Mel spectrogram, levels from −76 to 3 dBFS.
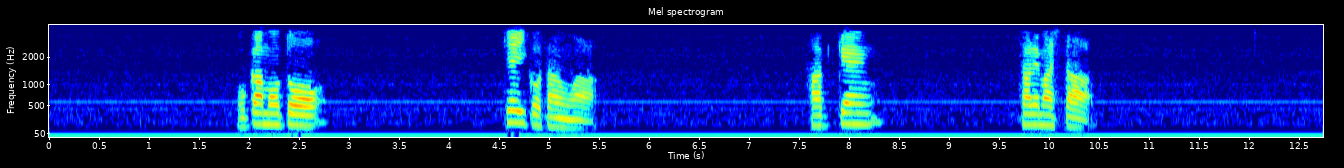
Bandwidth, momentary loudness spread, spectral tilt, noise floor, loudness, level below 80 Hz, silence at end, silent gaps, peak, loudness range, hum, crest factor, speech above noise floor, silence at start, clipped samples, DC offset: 4 kHz; 12 LU; -9 dB/octave; -57 dBFS; -25 LUFS; -72 dBFS; 2.3 s; none; -6 dBFS; 4 LU; none; 24 dB; 34 dB; 1.9 s; under 0.1%; 0.4%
